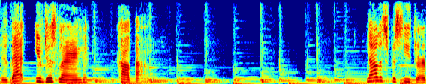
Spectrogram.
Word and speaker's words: 가방: Gabang. Gabang. This is the Korean word for bag. Again, gabang is just the Korean term for bag. Take note that gabang is also just composed of two syllables.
